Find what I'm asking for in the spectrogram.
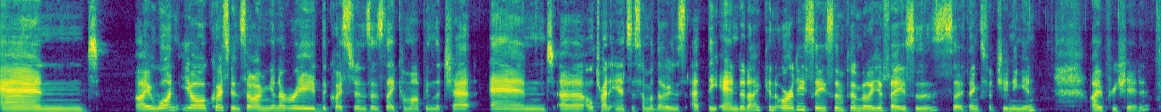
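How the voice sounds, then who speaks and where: A woman with an Australian accent, medium pitched, at a moderate pace with fairly even intonation, in a dry, close sound with no echo. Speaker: wildlife photographer. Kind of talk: live online talk.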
